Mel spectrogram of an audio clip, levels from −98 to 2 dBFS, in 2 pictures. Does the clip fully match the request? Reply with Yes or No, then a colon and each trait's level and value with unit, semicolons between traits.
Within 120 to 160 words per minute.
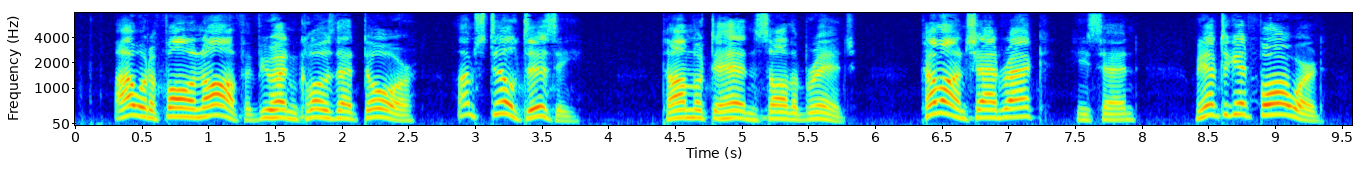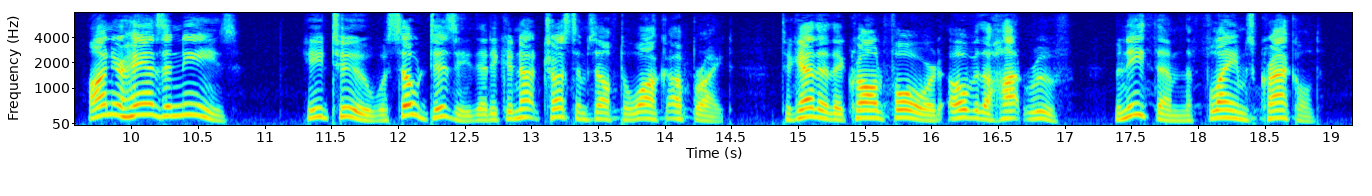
No: average, 195 wpm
